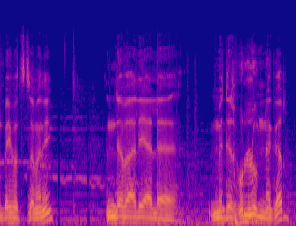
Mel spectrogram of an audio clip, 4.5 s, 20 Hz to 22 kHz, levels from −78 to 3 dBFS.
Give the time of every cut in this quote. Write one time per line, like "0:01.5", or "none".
none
